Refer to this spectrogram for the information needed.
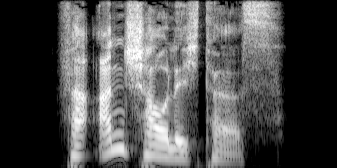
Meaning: strong/mixed nominative/accusative neuter singular of veranschaulicht
- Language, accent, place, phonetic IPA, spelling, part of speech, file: German, Germany, Berlin, [fɛɐ̯ˈʔanʃaʊ̯lɪçtəs], veranschaulichtes, adjective, De-veranschaulichtes.ogg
